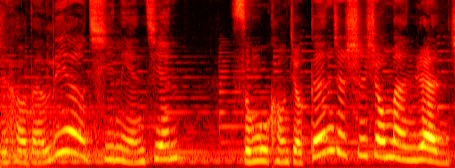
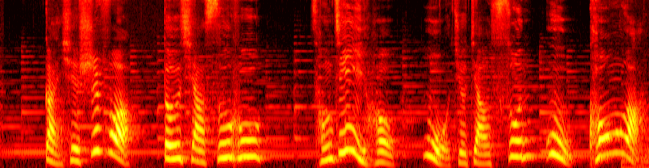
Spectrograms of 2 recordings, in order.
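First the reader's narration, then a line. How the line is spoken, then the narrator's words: Joyful loud shout. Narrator (Chinese): 美猴王当场笑逐颜开，高声大叫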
